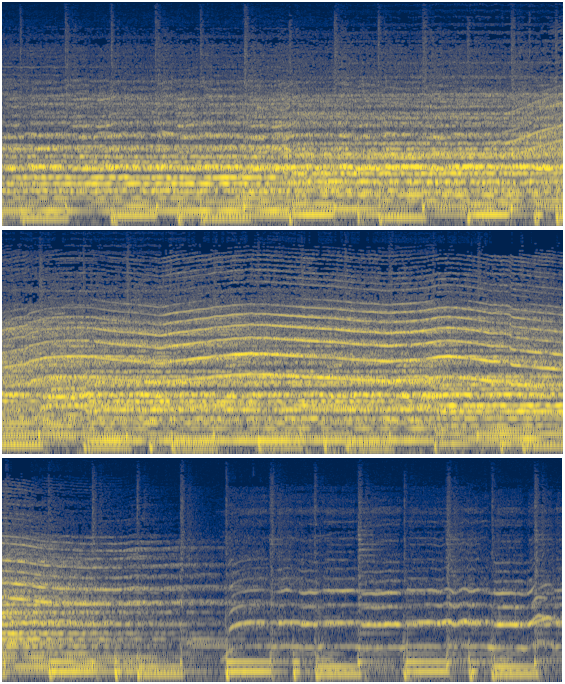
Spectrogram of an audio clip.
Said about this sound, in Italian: Mi ricordo che il nostro discorso fu interrotto da una sirena che correva lontana chissà dove. Io ebbi paura perché sempre, quando sento questo suono, penso a qualcosa di grave.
